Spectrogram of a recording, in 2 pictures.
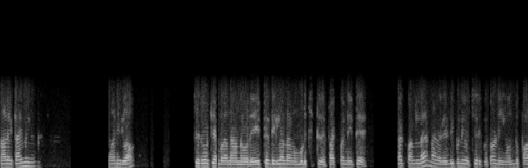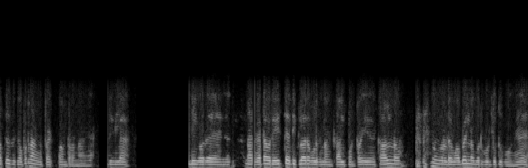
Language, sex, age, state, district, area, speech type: Tamil, male, 30-45, Tamil Nadu, Tiruvarur, rural, conversation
